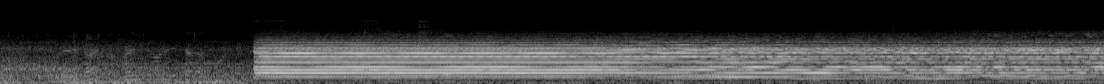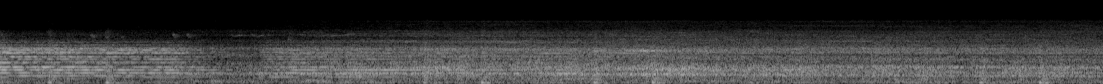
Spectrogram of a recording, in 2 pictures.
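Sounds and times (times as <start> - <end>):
electric train rumbling: 0.0 - 22.0
train wheel clicks: 11.4 - 18.7, 19.6 - 22.0.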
